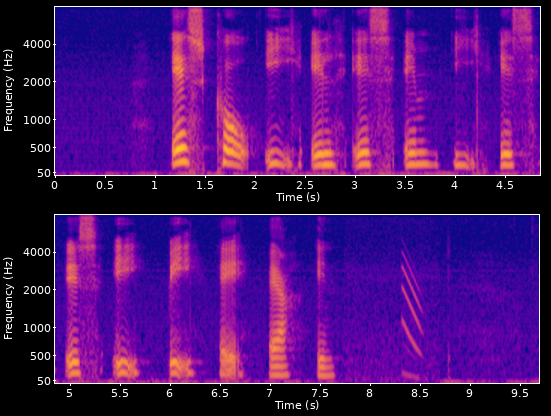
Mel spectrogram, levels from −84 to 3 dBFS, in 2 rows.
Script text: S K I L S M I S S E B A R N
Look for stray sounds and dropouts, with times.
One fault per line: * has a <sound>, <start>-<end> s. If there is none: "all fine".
* has a chirp, 8.3-8.6 s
